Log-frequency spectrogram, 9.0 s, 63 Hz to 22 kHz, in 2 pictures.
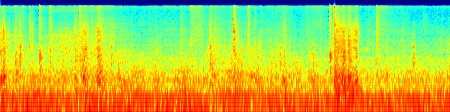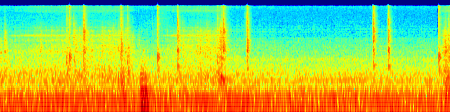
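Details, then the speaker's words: C4 Corvette, about 25 years old, idling with a faulty door ajar switch: irregular sharp clicks and clunks over a low idle hum as the door lock actuators cycle constantly. "ist everything should make noise but if you can hear it the door locks are trying to cycle constantly"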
